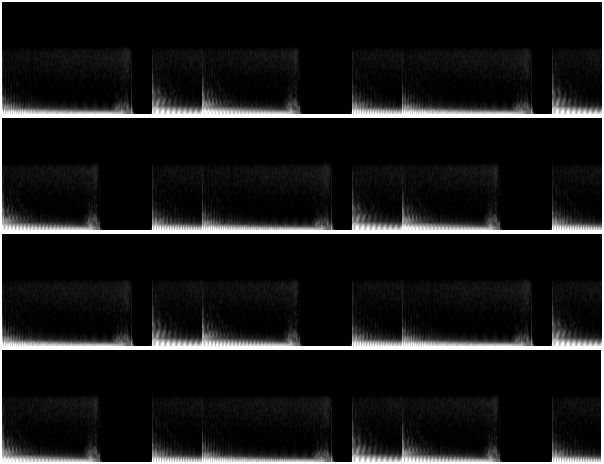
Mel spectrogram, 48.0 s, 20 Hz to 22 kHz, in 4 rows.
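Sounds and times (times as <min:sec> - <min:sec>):
bass line in A minor at 120 BPM: 0:00.0 - 0:02.4, 0:03.0 - 0:05.8, 0:07.0 - 0:10.4, 0:11.0 - 0:13.8, 0:15.0 - 0:18.4, 0:19.0 - 0:21.8, 0:23.0 - 0:26.4, 0:27.0 - 0:29.8, 0:31.0 - 0:34.4, 0:35.0 - 0:37.8, 0:39.0 - 0:42.4, 0:43.0 - 0:45.8, 0:47.0 - 0:47.9.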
